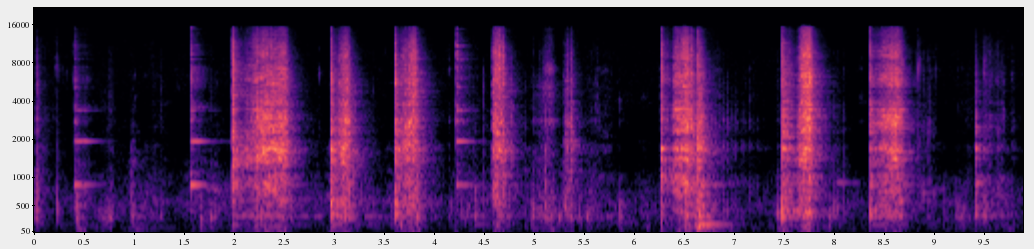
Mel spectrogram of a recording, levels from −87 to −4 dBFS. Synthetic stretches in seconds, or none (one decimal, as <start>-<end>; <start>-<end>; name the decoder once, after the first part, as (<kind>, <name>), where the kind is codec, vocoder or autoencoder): none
